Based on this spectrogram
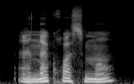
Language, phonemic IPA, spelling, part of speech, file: French, /a.kʁwas.mɑ̃/, accroissement, noun, Fr-accroissement.ogg
- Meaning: growth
